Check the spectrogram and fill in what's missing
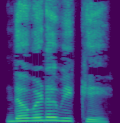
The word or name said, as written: ಡವಡವಿಕೆ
